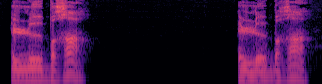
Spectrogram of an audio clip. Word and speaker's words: bras: Le bras, same thing here, final S not pronounced, le bras.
